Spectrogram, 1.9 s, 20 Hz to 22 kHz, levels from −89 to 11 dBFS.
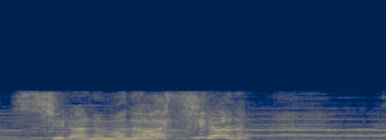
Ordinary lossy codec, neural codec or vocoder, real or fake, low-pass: none; codec, 16 kHz, 16 kbps, FreqCodec, larger model; fake; none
